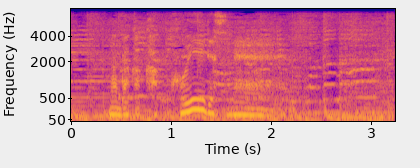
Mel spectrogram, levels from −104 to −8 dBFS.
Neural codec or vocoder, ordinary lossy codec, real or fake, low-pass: none; none; real; 7.2 kHz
